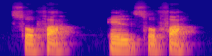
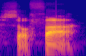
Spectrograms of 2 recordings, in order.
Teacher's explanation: the stress falls on the second syllable instead in spanish so you hear sofa so if you remember the rules that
